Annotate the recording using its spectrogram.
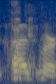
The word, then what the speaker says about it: klezmer: Yeah, am I even saying it right? – You're saying it perfectly, klezmer.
